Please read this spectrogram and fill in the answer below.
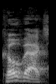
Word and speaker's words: Kovacs: want to say Kovacs at the beginning of the books there's always someone who says his name wrong and in parentheses he goes not spelled like they always miss the fine Czechoslovakian sound that it's supposed to be and so I've been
